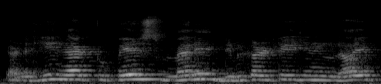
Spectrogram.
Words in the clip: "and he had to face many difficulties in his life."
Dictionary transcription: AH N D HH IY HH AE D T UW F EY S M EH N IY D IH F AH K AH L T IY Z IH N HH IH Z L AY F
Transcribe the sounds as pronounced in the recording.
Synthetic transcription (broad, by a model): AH N D HH IY HH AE D T UW P EY S M EH N IY D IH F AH K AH L T IY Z IH N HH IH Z L AY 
